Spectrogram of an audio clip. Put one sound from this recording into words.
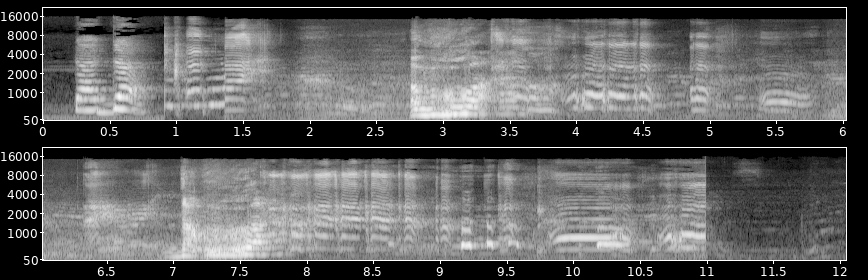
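A baby laughs loudly and squeals.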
